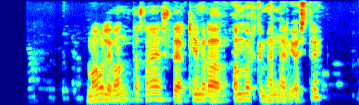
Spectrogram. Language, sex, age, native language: Icelandic, male, 20-29, Icelandic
